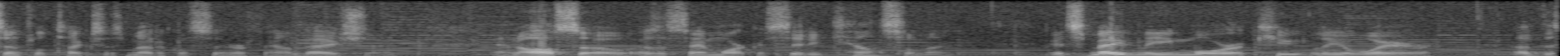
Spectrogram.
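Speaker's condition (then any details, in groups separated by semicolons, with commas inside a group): No condition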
